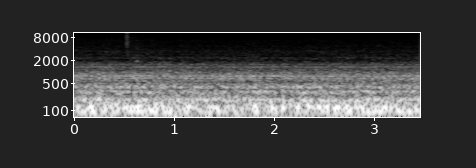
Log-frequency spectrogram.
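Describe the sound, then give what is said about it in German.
A steady, low engine rumble from inside a moving car driving to Frankfurt, droning continuously at an even level with no voices or other distinct sounds. “Ja, warum melde ich mich mal wieder aus dem Auto? Ich bin unterwegs nach Frankfurt.”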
